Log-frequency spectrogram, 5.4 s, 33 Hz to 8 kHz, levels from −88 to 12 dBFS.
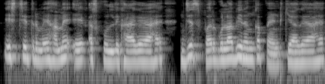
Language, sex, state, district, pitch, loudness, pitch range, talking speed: Hindi, male, Uttar Pradesh, Saharanpur, 160 Hz, -15 LUFS, 145-175 Hz, 200 wpm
